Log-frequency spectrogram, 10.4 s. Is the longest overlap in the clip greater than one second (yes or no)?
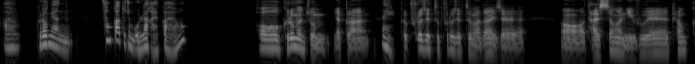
no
